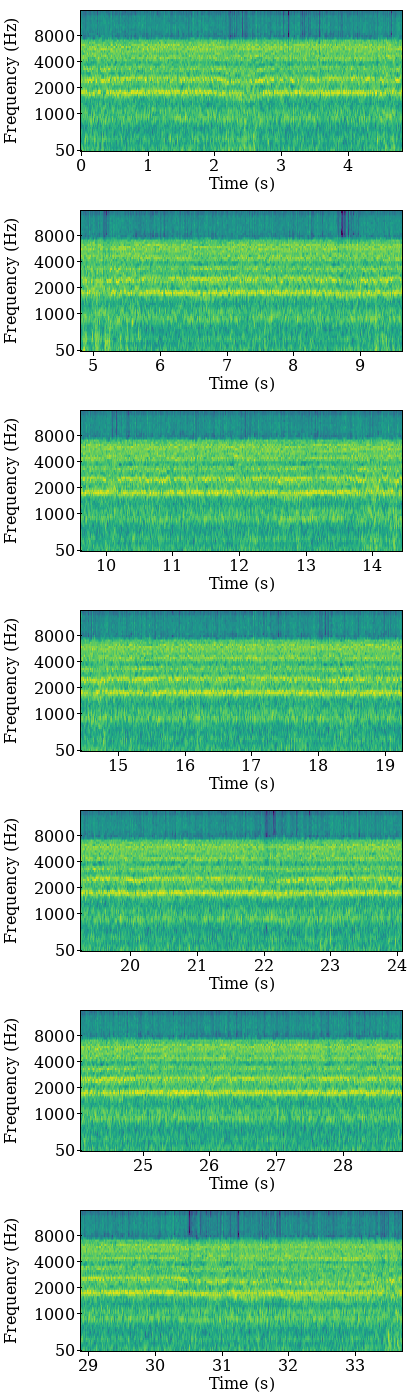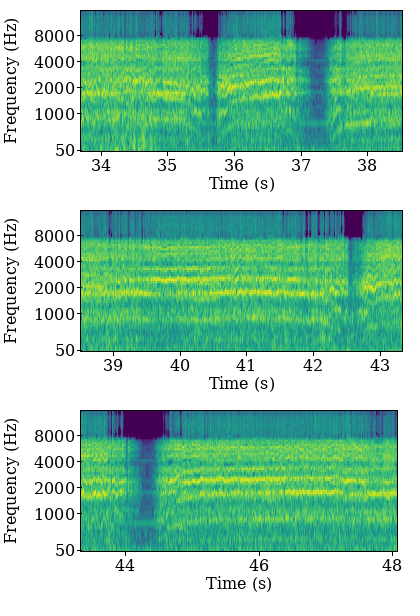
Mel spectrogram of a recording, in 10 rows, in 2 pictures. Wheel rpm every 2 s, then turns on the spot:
230, 220, 230, 230, 230, 230, 220, 230, 230, 230, 230, 230, 220, 230, 230, 220, 210, 170, 110, 200, 220, 140, 140, 220.
36-38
